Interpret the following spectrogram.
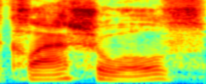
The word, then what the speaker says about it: Clashuals: Big B is a podcast host of the Clashuals, right? Is it? I pronounce it weird in my mind every time I do Clashuals, right? Yeah, it's like casual, but with an L, so it's Clashual.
